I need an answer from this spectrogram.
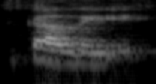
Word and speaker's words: Galit: Is that how you pronounce it, Galit? Galit, yes.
